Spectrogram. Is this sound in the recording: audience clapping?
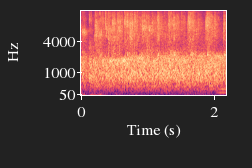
yes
